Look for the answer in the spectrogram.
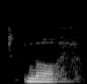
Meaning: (noun) A recurrent distinctive sound or sequence of sounds representing an indivisible morphological form; especially as representing a morpheme
- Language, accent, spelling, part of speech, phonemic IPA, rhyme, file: English, Southern England, morph, noun / verb, /mɔː(ɹ)f/, -ɔː(ɹ)f, LL-Q1860 (eng)-morph.wav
